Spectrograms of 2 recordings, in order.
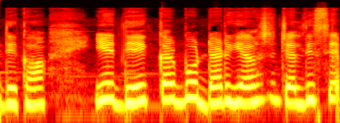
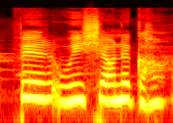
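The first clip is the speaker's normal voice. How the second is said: ordinary delivery, nothing marked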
